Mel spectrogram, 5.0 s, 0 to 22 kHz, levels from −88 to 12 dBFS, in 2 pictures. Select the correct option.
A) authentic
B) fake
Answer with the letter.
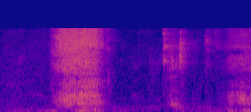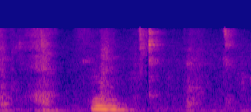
A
